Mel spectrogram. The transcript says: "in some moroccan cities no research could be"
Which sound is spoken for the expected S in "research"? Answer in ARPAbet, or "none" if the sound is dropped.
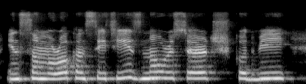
S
